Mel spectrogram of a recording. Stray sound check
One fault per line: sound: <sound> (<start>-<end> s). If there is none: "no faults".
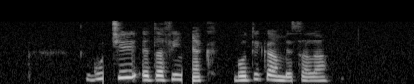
sound: dropout (1.0-1.1 s)
sound: dropout (1.8-1.9 s)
